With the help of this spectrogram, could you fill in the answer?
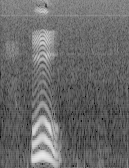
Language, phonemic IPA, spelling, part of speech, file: Tamil, /uː/, ஊ, character / noun, Ta-ஊ.ogg
- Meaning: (character) The sixth vowel in Tamil; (noun) flesh, meat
